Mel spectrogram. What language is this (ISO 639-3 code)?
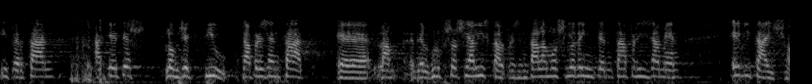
cat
